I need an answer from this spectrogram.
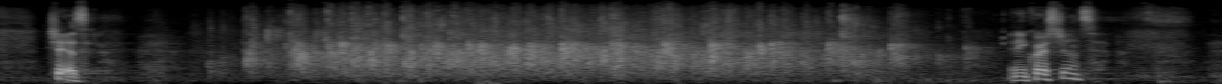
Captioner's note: applause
